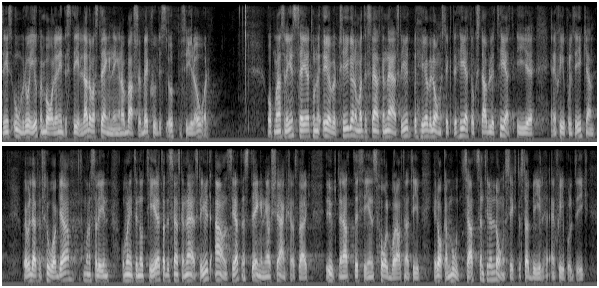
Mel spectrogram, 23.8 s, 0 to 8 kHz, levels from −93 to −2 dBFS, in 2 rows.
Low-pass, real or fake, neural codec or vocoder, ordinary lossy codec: 7.2 kHz; real; none; none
